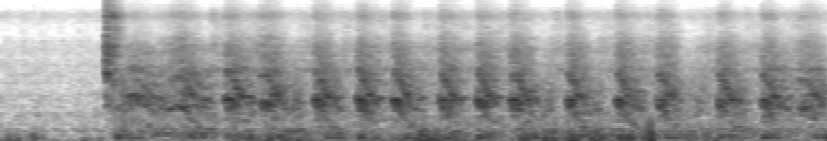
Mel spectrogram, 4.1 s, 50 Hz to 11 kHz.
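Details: PC-200 hard starting that also emits black smoke: starter cranks at an even pace of about five compressions a second for several seconds without the engine catching.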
